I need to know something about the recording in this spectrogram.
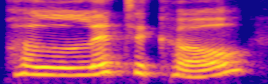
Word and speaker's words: political: It gets bigger, I say political, and then I say politician.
